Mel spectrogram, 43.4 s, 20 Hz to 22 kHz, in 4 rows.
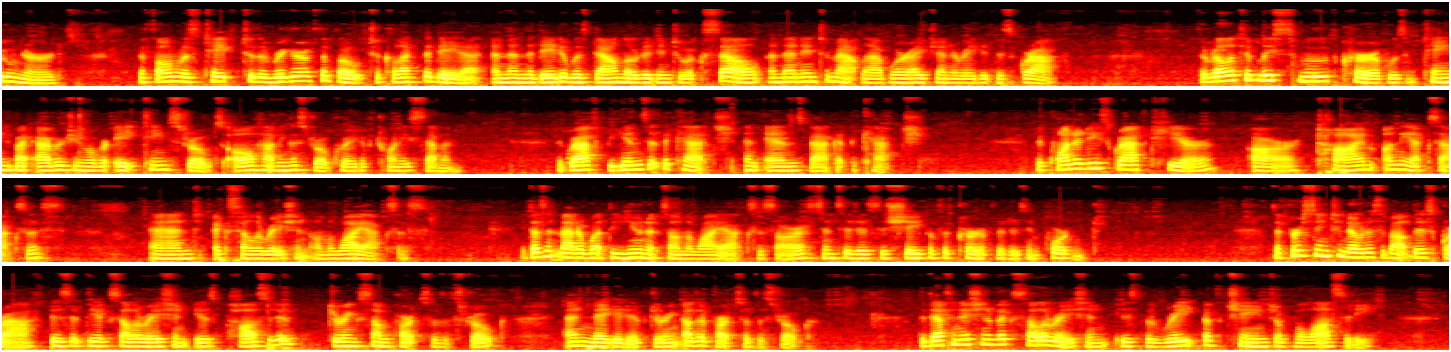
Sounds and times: Speech: 0.0s - 7.9s, 9.0s - 14.3s, 15.0s - 17.8s, 18.6s - 22.2s, 22.8s - 24.9s, 25.6s - 29.9s, 31.2s - 38.7s, 39.4s - 42.9s.

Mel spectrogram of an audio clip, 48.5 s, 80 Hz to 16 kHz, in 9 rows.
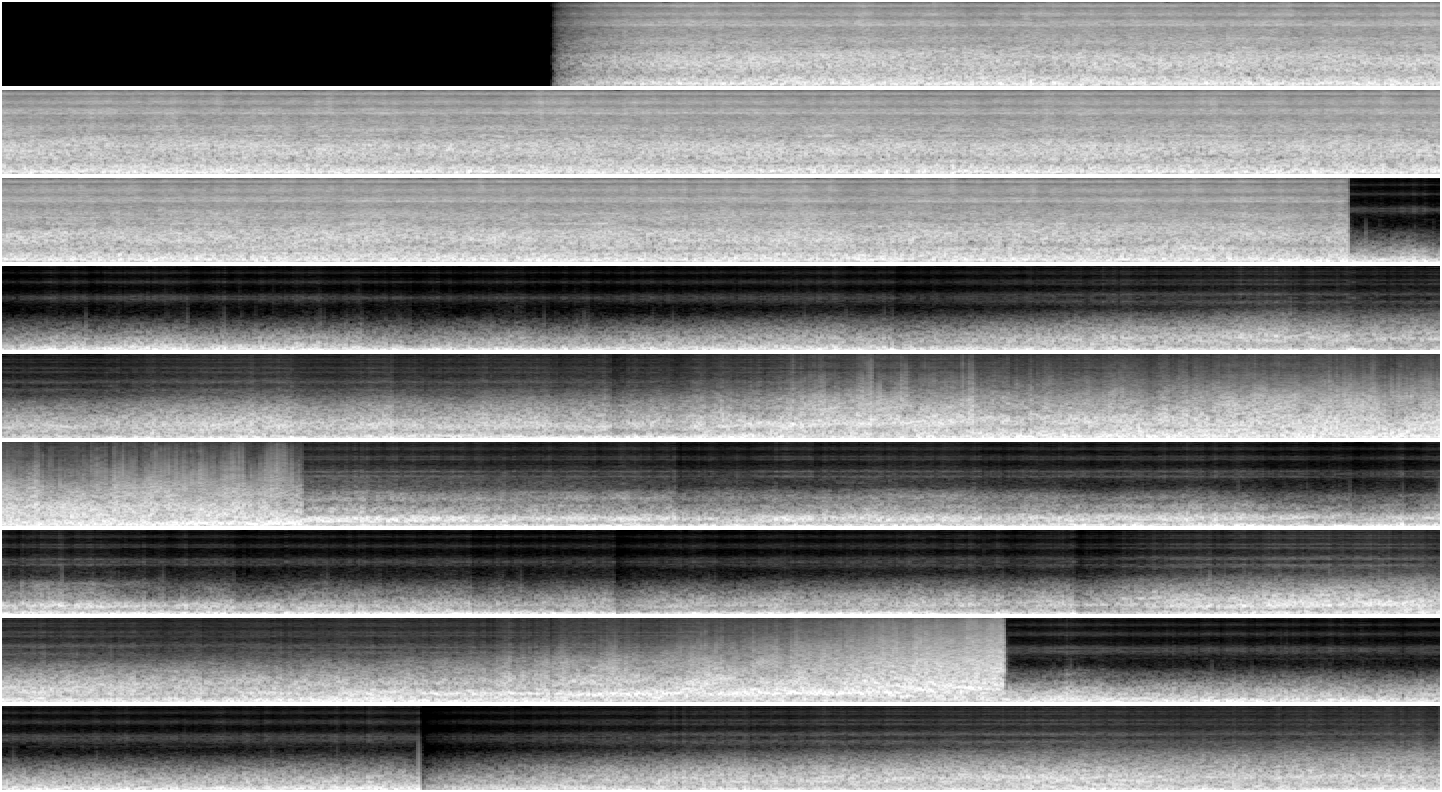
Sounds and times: Fixed-wing aircraft, airplane: 2.1s - 48.5s.

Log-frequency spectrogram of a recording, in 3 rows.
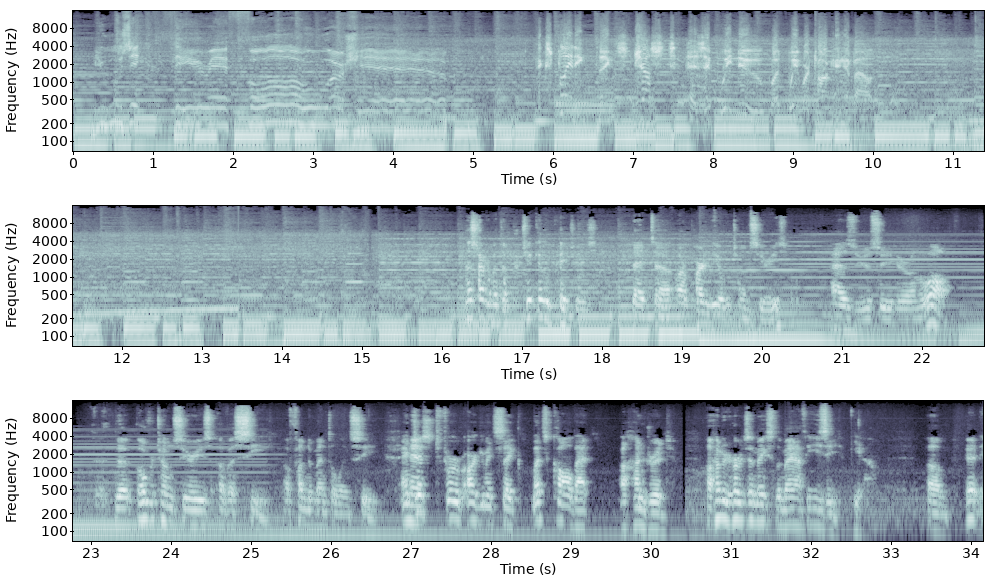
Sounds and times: Music: 0.0s - 27.2s
Speech: 0.3s - 4.7s, 5.8s - 10.1s, 16.3s - 22.4s, 23.1s - 32.8s, 33.5s - 34.1s
Harmonic: 2.3s - 28.6s.

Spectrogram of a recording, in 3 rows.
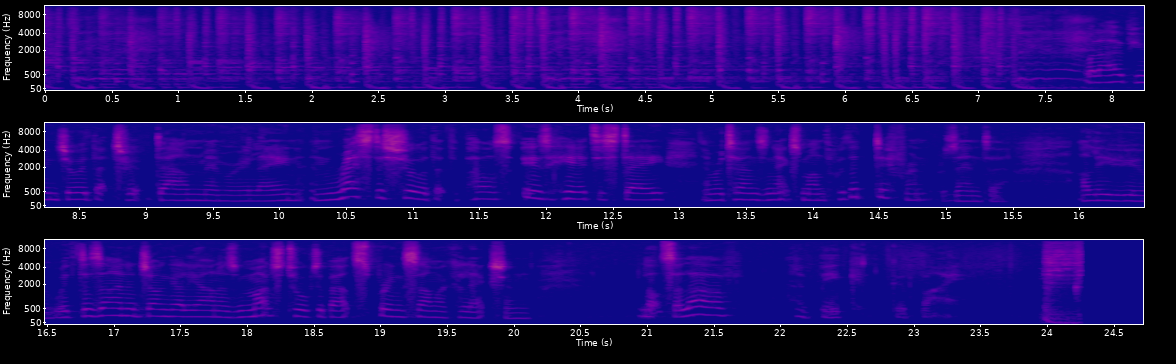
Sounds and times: Speech: 7.7s - 20.2s, 21.0s - 23.4s.

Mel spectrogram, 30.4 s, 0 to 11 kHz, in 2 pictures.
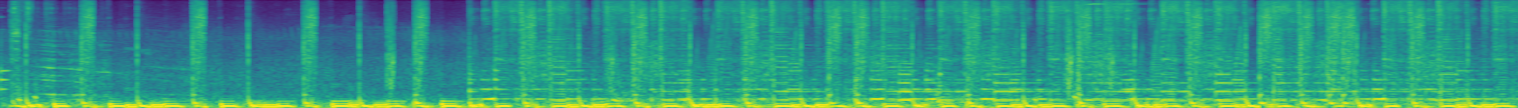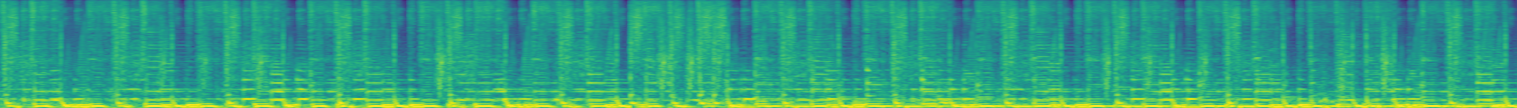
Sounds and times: Drum and bass: 0.0s - 30.3s.

